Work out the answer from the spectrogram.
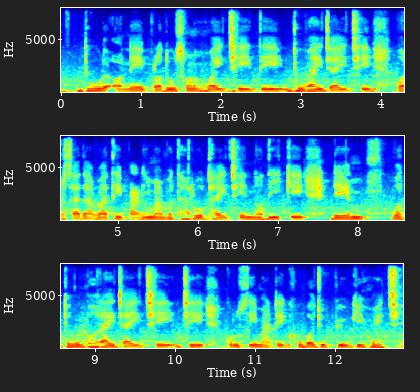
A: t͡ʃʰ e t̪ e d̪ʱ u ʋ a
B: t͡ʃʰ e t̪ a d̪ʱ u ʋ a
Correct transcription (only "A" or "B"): A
